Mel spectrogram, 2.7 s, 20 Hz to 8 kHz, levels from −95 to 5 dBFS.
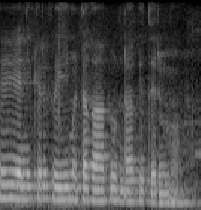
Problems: constant background noise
